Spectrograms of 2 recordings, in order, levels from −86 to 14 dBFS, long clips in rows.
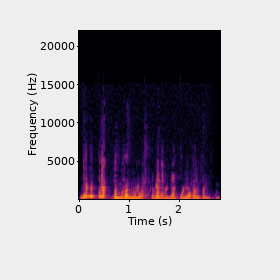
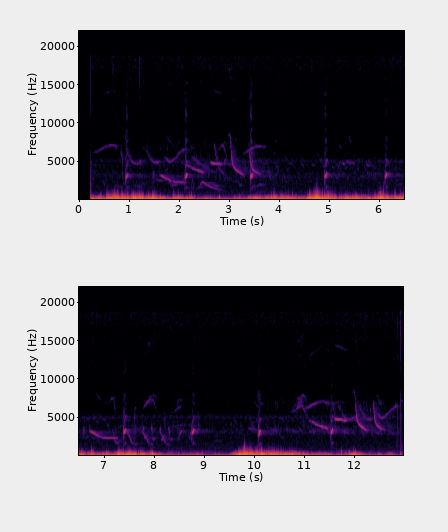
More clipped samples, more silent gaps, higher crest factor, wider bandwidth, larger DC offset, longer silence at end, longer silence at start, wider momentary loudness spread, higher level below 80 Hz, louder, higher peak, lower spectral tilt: neither; neither; about the same, 16 dB vs 18 dB; about the same, 7.4 kHz vs 7.4 kHz; neither; about the same, 0.05 s vs 0 s; second, 0 s vs 0.2 s; second, 10 LU vs 16 LU; second, -46 dBFS vs -34 dBFS; first, -16 LUFS vs -25 LUFS; first, 0 dBFS vs -6 dBFS; second, -7.5 dB/octave vs -9.5 dB/octave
